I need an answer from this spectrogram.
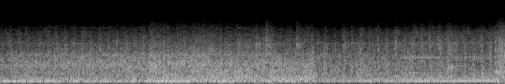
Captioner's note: helicopter roaring; truck engine whirring; gunshot pops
